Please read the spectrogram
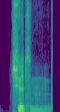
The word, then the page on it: chiton: British English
